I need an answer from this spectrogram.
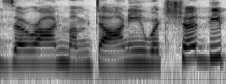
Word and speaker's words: Zohran Mamdani: Babbel said Zohran Mamdani, which should be pronounced again, Zohran Mamdani, was most commonly mispronounced when people swapped the M and N in his last name.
